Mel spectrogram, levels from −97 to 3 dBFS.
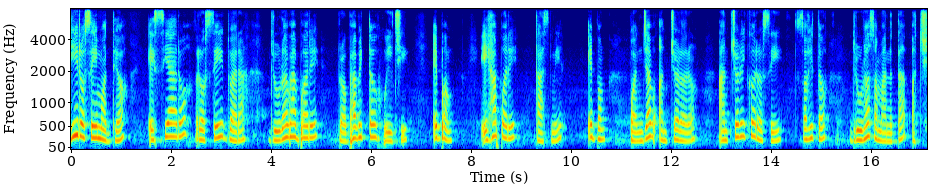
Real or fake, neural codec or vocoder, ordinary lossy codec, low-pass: fake; codec, 16 kHz, 2 kbps, FunCodec, trained on LibriTTS, 25 frames a second; none; none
